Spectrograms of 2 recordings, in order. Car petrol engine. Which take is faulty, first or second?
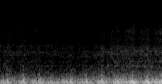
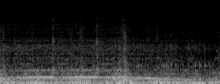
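second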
